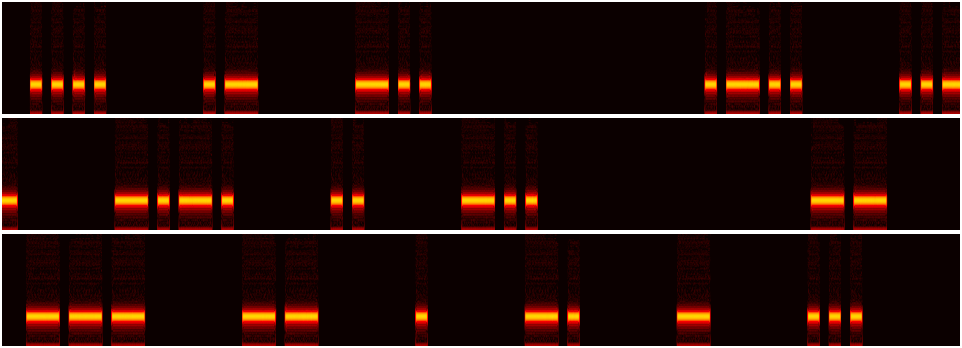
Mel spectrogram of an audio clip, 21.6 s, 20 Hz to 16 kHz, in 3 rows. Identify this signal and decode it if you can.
Morse code, heard as a keyed tone, about 15 wpm, spaced as for 8 wpm, 1000 Hz. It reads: HAD LUCID MOMENTS
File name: qotdfiles / 8wpm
